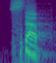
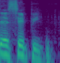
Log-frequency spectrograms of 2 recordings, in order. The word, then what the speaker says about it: SAP: सैप, सैप नहीं बोलते, सैप गलत वर्ड है, इट इज एसएपी, है ना, उसको एसएपी बोलिए, सैप मत बोलिए, सैप इज a very wrong pronunciation for that, it इज एसएपी clearly, एसएपी एंड ईआरपी।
